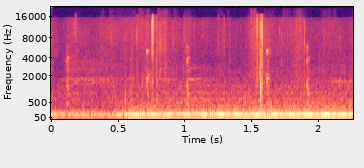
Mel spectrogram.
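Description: A deep, steady 2015-2017 Mustang GT exhaust with an MRT axle-back system rumbles at idle, low and smooth without rasp, holding a constant throaty tone close by.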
